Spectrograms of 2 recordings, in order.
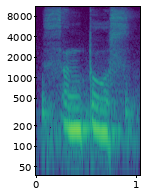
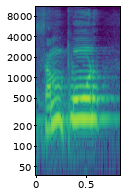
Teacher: अनुनासिक हो जाता है अर्थात पंचम वर्ण में बदल जाता है म उस वर्ग के अनुनासिक में चेंज हो जाता है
